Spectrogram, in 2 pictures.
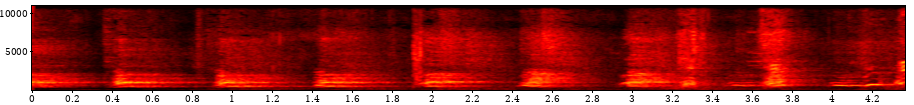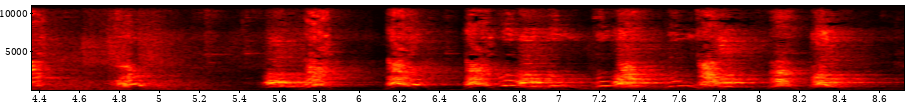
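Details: Purebred large-line Rottweiler from a kennel in Vietnam giving a steady run of deep, rough barks, about two per second, with a brief lull in the middle before the barking resumes.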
